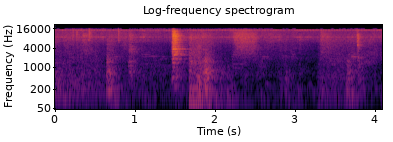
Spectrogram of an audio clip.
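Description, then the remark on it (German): Mechanical whooshing and rumbling of an automatic sliding door opening and closing, with a few soft thumps and a louder low bump in the middle, set against a steady hum; no one speaks. “Leider auch oft zu hören, diese Tür, die automatisch hier ja. fließt.”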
